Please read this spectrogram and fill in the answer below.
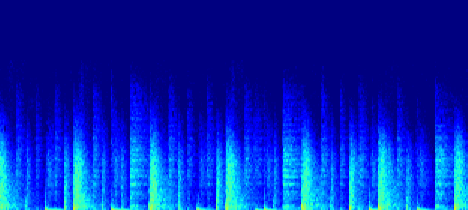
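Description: Addictive Drums virtual drum kit playing a steady beat of kick, snare and hi-hats, run through a heavy EQ-based multiband compressor whose attack and release are being turned slower.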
